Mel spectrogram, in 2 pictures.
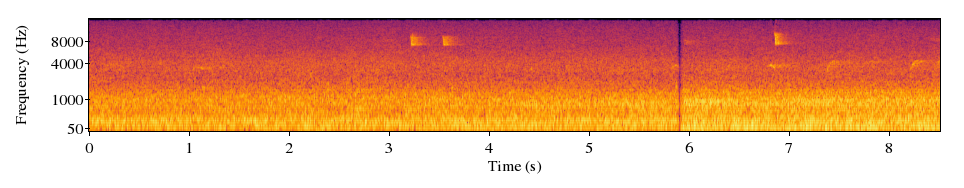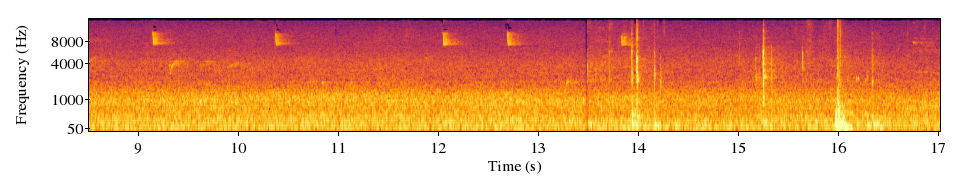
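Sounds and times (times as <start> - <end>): outdoor background hiss: 0.0 - 17.0
small birds chirping: 5.7 - 17.0.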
